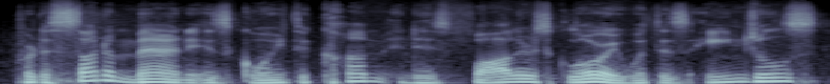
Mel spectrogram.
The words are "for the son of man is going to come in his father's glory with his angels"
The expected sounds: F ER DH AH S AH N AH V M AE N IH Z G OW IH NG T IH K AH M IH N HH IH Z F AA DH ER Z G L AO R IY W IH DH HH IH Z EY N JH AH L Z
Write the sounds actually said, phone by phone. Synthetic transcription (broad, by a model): F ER DH AH S AH N AH V M AE N IH Z G OW IH NG T IH K AH M IH N IH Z F AA DH ER Z G L AO R IY W IH DH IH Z EY N JH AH L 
